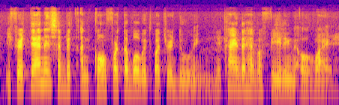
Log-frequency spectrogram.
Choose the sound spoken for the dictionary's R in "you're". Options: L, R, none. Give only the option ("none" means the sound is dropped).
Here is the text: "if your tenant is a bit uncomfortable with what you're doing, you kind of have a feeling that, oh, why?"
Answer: R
